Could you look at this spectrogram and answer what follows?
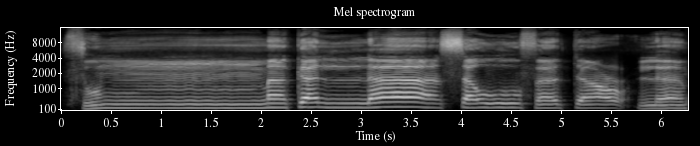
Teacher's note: there must be sufficient lengthening of three alifs. This lengthening must also be consistent. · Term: المد العارض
